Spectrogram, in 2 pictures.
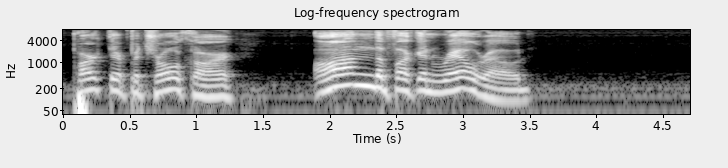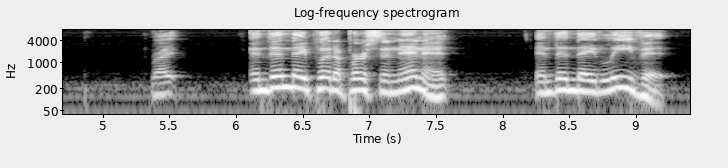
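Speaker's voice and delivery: loud, furious rant at the cops; angry rant. Real, not acted. Streamer rants at cops who parked on railroad, angry. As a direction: hammer each phrase in disbelief.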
